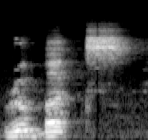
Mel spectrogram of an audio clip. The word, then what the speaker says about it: Robux: de robux né mas a pronúncia em inglês seria mais ou menos algo como robux e bus em inglês é isso trocado né dinheiro igual a gente fala grana eles falam bucks em inglês e e é uma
